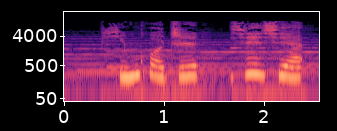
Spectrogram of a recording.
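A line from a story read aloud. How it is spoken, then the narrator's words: Soft. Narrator (Chinese): 威勒轻声回答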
